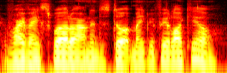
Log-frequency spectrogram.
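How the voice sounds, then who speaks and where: A man's voice: mid-range voice, flat delivery, quick pace, no echo. A man reading the narration of a visual novel aloud, steadily, with small slips.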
